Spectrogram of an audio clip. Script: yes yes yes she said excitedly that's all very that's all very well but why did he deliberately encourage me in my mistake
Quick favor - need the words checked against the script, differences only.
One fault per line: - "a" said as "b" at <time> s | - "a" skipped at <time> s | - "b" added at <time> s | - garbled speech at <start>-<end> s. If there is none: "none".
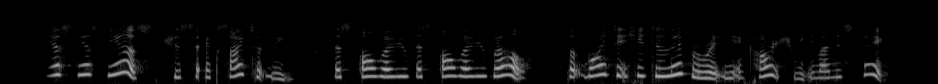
none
